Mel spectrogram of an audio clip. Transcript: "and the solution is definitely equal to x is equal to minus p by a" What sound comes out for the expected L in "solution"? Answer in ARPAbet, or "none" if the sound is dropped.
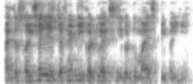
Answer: none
